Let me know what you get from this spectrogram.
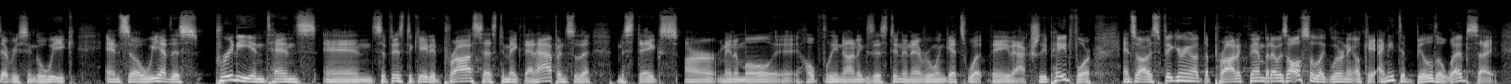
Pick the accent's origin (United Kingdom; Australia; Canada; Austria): Canada; I'm Canadian.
